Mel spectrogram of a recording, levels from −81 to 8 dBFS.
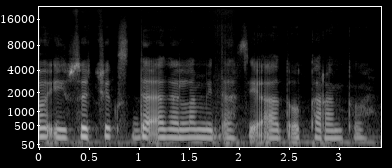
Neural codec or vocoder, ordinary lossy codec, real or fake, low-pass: codec, 44.1 kHz, 7.8 kbps, DAC; none; fake; none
